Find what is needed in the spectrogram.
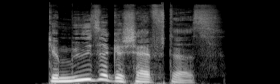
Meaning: genitive singular of Gemüsegeschäft
- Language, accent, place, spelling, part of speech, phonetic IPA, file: German, Germany, Berlin, Gemüsegeschäftes, noun, [ɡəˈmyːzəɡəˌʃɛftəs], De-Gemüsegeschäftes.ogg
